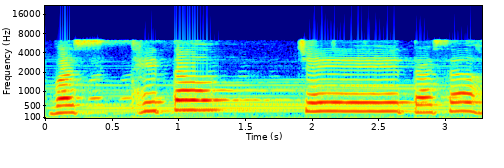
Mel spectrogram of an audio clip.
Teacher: ಜ್ಞಾನ ವಸ್ಥಿತ ವ ಮೇಲೆ ಆಘಾತ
